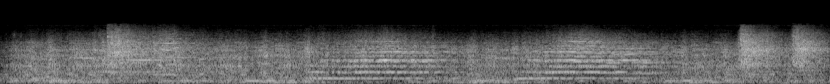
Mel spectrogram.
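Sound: tram running on rails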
